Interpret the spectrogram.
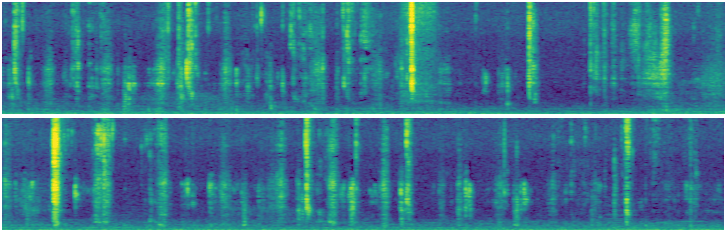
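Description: Close-miked chewing of forkfuls of a Chipotle burrito bowl with rice, beans, chicken and lettuce, with soft crunches and many small, irregular wet mouth clicks.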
